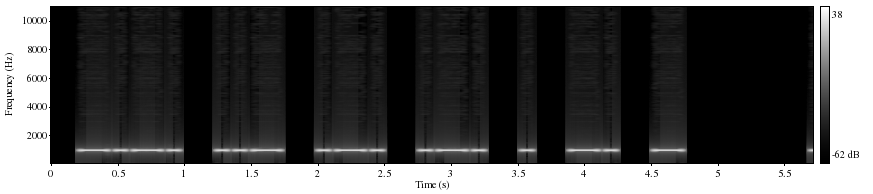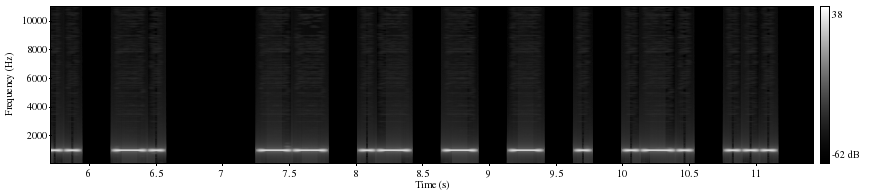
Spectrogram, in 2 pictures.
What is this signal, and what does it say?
Morse code, heard as a keyed tone, about 18 wpm, spaced as for 15 wpm, 1000 Hz. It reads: CURRENT IN MATTERS
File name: qotdfiles / 15wpm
